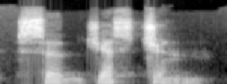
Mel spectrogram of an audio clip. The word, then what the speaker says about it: suggestion: pronounce both sug Gest suggestion and Tin the T makes the CH sound so together suggestion suggestion but stress on the second syllable he made a suggestion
